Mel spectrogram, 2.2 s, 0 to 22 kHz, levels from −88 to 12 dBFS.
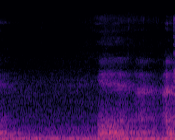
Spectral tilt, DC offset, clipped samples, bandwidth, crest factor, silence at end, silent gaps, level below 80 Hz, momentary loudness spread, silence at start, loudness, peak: -7 dB/octave; under 0.1%; under 0.1%; 15.5 kHz; 16 dB; 0 s; none; -44 dBFS; 10 LU; 0 s; -44 LUFS; -26 dBFS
